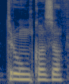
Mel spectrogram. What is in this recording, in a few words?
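"truncos", female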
